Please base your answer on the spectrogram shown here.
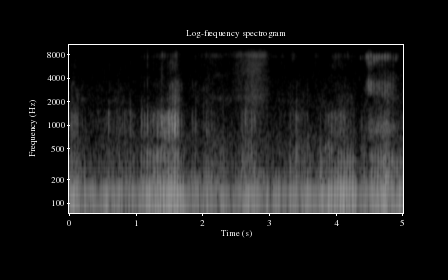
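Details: A fat pet cat sleeping indoors snores in soft, raspy breaths that rise and fall in about three pulses over five seconds, with light rustling in the room.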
